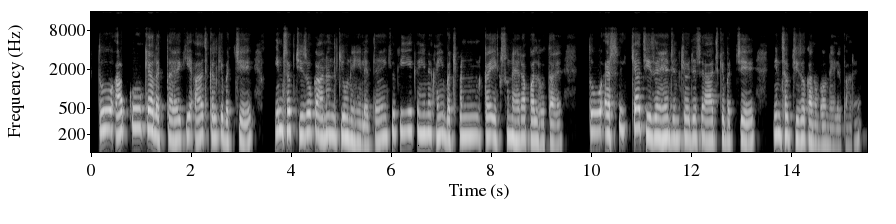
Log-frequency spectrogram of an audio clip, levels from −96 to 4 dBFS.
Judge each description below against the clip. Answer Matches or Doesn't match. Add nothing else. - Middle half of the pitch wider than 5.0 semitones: Doesn't match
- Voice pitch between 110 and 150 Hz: Doesn't match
